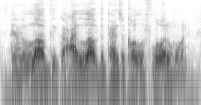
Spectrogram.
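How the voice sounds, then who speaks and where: A man's somewhat breathy voice at a moderate pace, with very wide pitch swings. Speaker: vlogger. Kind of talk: casual vlog monologue. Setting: in a parked car. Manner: halting, many fillers and repeats.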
